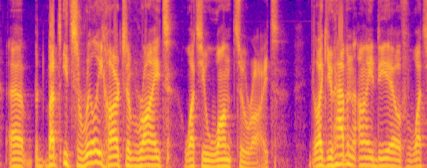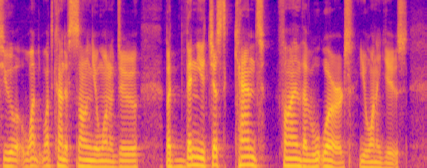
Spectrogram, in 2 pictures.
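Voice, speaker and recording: At a fairly slow pace, a man with a Finnish accent speaks at medium pitch with ordinary pitch variation, on a very clean recording with a silent background. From Finland. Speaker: podcast host. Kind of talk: casual chat. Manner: halting.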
